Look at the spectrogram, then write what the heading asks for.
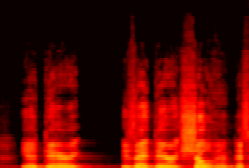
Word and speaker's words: Chauvin: Is that Derek Chauvin? That's how you pronounce his name?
